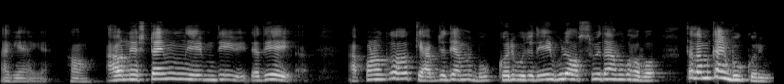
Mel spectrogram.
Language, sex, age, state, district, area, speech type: Odia, male, 30-45, Odisha, Kendrapara, urban, spontaneous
